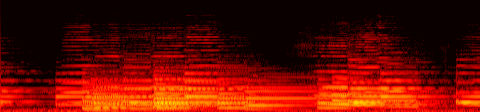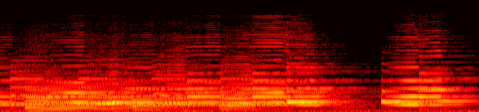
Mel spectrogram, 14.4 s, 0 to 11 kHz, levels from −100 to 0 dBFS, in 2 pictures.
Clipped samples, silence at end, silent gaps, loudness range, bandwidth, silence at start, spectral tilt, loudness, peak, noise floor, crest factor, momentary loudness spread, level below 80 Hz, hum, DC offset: under 0.1%; 0 s; none; 3 LU; 6.8 kHz; 0 s; -8.5 dB/octave; -40 LUFS; -26 dBFS; -64 dBFS; 14 dB; 14 LU; -62 dBFS; none; under 0.1%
